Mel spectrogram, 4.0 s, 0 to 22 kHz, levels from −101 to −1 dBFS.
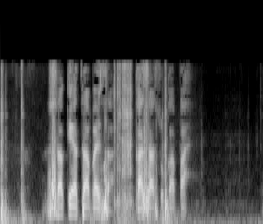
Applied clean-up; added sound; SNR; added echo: none; Motor vehicle (road); 8 dB; none.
